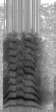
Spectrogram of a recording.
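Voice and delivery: high loud fan squeal; excited squeal. Retold or imitated. Fan spotting a favourite actor, high excited squeal. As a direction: let out a starstruck squeal.

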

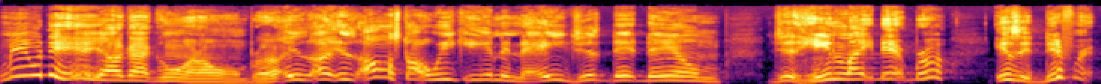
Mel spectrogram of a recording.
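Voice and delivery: high-pitched, baffled demand; incredulous questioning. Retold or imitated. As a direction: replay your disbelief, voice pitched well up. Acted bewildered reaction to the scam.

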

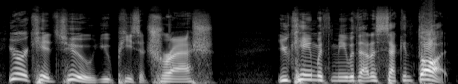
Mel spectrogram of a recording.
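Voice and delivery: high, loud character voice in a quarrel; heated accusation. Acted. One character blames the other for coming along, indignant.

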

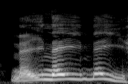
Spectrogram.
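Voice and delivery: high-pitched, urgent protest; cried out. A narrator's reading. Grandfather as the child moves the chair again, crying out. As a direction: cry no to head off disaster. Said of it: "skriker morfar".

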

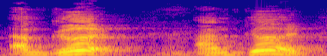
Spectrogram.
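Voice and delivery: mock loud self-congratulation; loud boasting. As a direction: proclaim it loudly, mimicking someone pleased with himself. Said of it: "speak about your accomplishments in a loud voice".

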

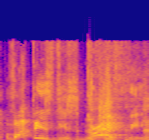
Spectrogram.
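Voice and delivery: slow, hammed-up Russian accent, half laughing; mock Russian accent with laughter breaking in; bad Russian accent. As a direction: do a clumsy Russian accent for a joke. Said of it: "Is that a Russian accent?".

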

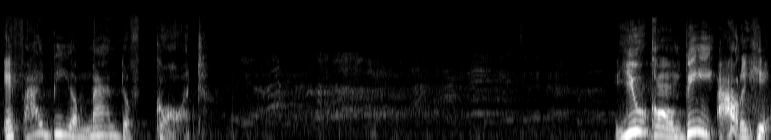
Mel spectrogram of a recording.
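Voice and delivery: a hint of a Bahamian preacher; Bahamian accent. Shown as a demonstration. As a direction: say it the way they do in the Bahamas. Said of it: "this is how they say it in the Bahamas".

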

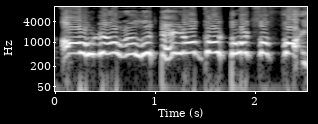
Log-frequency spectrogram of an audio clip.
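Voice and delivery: put-on very high, alarmed boy; hammed-up fear; mock panic. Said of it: "he's like".

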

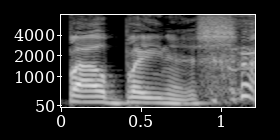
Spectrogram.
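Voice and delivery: slow, drawn-out put-on celebrity voice; Katie Price voice. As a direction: stretch the name out in character. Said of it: "as Katie Price".

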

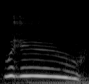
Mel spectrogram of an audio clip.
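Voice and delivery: cheering. Real, not acted. Cheering for the Jordans.

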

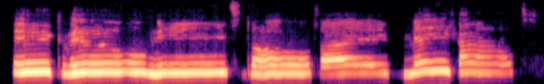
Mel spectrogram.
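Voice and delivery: high, very drawn-out bratty wail; shrieking fake sobs. A narrator's reading. Spoilt son fakes crying to his mother, wailing. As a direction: wail each word long and high. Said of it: "krijste Dirk, tussen de gierende, geveinsde snikken".

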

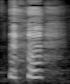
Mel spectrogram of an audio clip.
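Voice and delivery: burst of laughter. Real, not acted. Laughs at own crying.

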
